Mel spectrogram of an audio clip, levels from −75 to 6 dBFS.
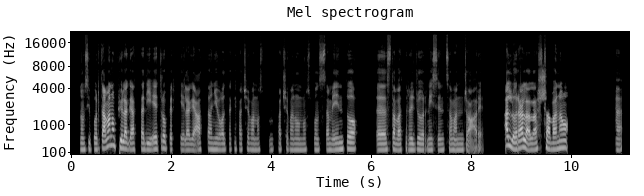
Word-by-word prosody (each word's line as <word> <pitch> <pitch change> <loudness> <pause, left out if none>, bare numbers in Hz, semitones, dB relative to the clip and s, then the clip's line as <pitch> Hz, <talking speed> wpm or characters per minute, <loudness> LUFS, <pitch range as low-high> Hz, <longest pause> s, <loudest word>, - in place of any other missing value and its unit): non 165 -1 -5
si 170 0 -6
portavano 185 +11 +4
più 210 -2 +2
la 180 - +7
gatta 165 0 -1
dietro, 170 +4 -1
perché 160 -3 -10
la 150 0 0
gatta 165 +3 -2
ogni 160 -1 -4
volta 155 0 -5
che 170 +1 -16
facevano 155 0 -8
s - - -16 0.3
facevano 155 -1 -8
uno 155 +1 -8
spostamento, 165 +2 -2 0.3
ehm, 155 0 +2
stava 160 -2 -1
3 155 0 -5
giorni 155 -1 -4
senza 150 +1 -6
mangiare. 150 0 -4 0.4
Allora 205 -6 +7
la 220 - +8
lasciavano 175 +4 +3 0.9
eh. - - -5
160 Hz, 150 wpm, -23 LUFS, 155-170 Hz, 0.9 s, la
